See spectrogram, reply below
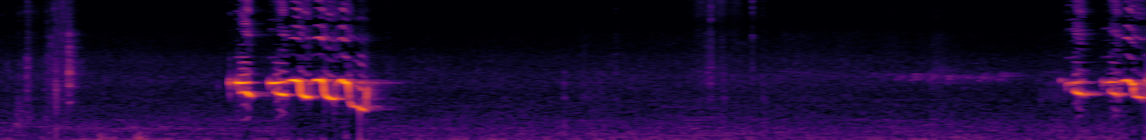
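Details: Black-naped oriole kept indoors singing mimicked song of other birds: a rapid run of curling, warbled notes falling at the close, then silence and a faint thin whistle before the phrase starts again.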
